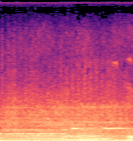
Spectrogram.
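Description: Background music of soft, held synthesizer chords; one high note gives way to a higher one about a second in.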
